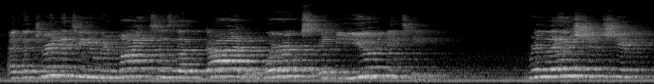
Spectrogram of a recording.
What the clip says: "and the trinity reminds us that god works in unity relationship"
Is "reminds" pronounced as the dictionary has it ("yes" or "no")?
yes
